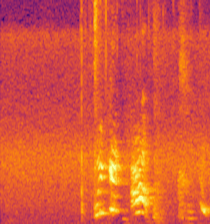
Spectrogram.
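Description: Young children shout and squeal excitedly close by.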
